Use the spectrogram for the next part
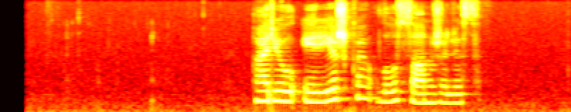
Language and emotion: Russian, neutral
